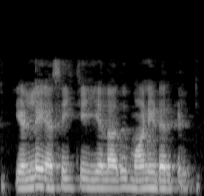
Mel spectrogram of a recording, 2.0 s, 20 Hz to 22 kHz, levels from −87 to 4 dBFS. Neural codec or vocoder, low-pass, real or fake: none; 7.2 kHz; real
